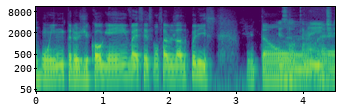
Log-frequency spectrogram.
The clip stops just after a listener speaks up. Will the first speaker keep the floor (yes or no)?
no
